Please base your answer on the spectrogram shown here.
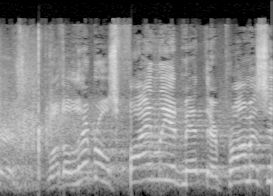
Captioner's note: some Applause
